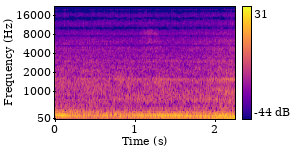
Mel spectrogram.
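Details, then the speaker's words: Buick 3.8 L V6 that cranked but wouldn't start, now running after a replacement used engine computer was fitted: steady, even warm idle rumble with the cooling fan kicked on and whooshing; healthy, and the car drove well. "the fans's kicked on I think we're doing pretty good yeah at this point the car drove really well"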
